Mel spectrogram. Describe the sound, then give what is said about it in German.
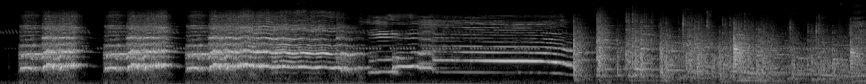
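A rooster crows loudly after sunrise, a long drawn-out cock-a-doodle-doo in several bursts, followed by scattered clucking and light clattering noises. “Die Sonne ist wie jeden Tag aufgegangen. Der Hahn kommt mit allerlei Baumaterial und Werkzeug aus der Scheune und baut sich ein abenteuerliches Gefährt mit vier roten Rädern.”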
